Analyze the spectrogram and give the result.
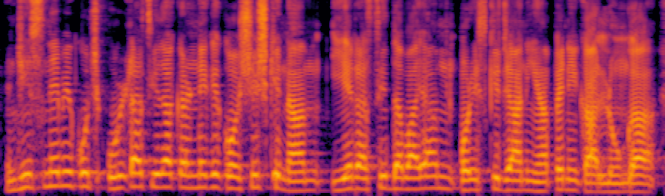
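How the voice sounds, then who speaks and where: A man's voice: on the high side, fairly quick, warm tone, smooth, natural voice. A man doing a taunting young villain. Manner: taunting, mocking. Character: scheming boastful young male villain.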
